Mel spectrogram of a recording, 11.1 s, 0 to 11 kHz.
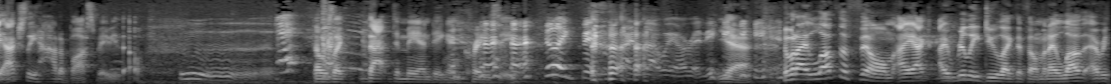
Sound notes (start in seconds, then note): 5.9 laughs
